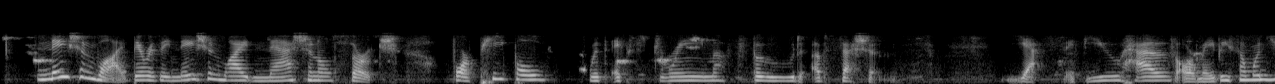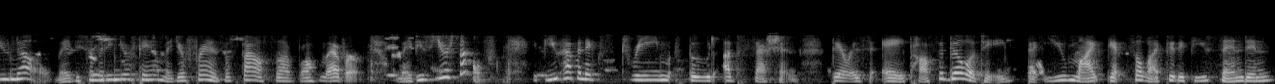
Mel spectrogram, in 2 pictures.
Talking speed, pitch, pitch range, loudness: 135 wpm, 190 Hz, 170-220 Hz, -25 LUFS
